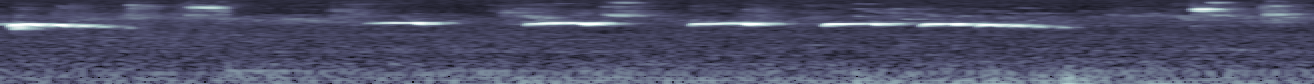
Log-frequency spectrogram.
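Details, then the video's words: Oriental magpie-robin recorded from a home rooftop, giving a series of clear, slightly falling whistles about once a second, with occasional thin high notes between them over quiet background hiss. "Oriental Magpie Robin Sound Long play | เสียงร้องนกกางเขนบ้าน"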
